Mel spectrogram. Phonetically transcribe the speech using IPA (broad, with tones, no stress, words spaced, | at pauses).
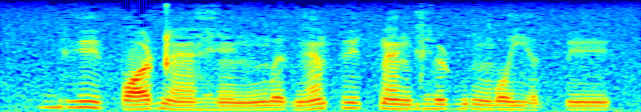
bʱy˦˨pɔ˨˦ ɖɛ̃˨ɦẽ˨ŋ͡mɘ˧ɡ ɛ̃˦py˦ k͡pɛ̃˦ɡɦy˦ɖŋ͡mo˧ jɘ˨k͡py˧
